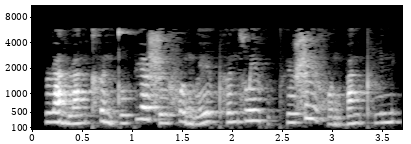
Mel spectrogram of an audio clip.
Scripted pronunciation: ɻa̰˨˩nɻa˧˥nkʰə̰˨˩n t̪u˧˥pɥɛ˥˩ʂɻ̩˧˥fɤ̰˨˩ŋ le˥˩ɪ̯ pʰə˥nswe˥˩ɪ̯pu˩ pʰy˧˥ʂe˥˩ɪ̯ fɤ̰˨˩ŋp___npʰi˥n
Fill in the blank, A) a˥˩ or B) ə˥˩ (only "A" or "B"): A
